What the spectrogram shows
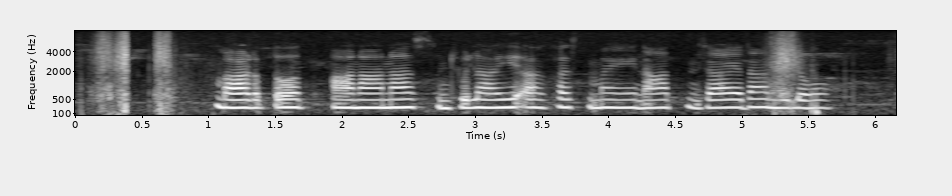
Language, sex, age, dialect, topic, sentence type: Magahi, female, 56-60, Northeastern/Surjapuri, agriculture, statement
